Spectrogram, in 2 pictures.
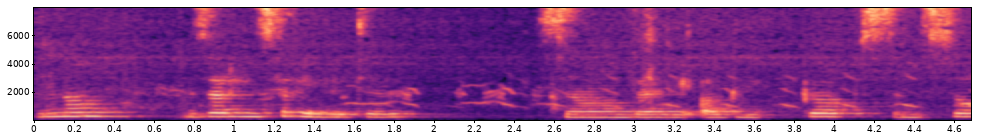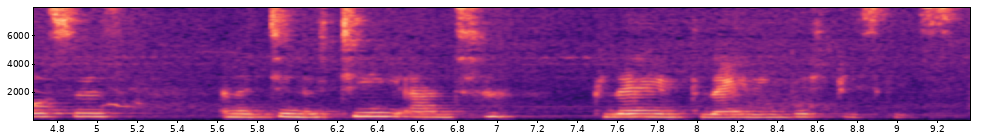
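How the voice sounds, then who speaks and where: A teenage girl playing a shy young French woman with a French accent, speaking slow, careful broken English. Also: a little high, fairly even intonation, dark tone, reverberant, a little hiss or hum, rough recording. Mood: polite. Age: teens. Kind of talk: school radio play.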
